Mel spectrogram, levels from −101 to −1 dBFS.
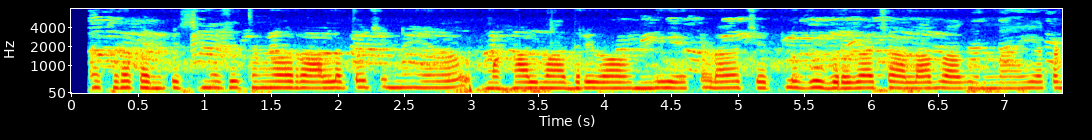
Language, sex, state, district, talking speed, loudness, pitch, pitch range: Telugu, female, Andhra Pradesh, Sri Satya Sai, 120 wpm, -16 LUFS, 215 Hz, 210-225 Hz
